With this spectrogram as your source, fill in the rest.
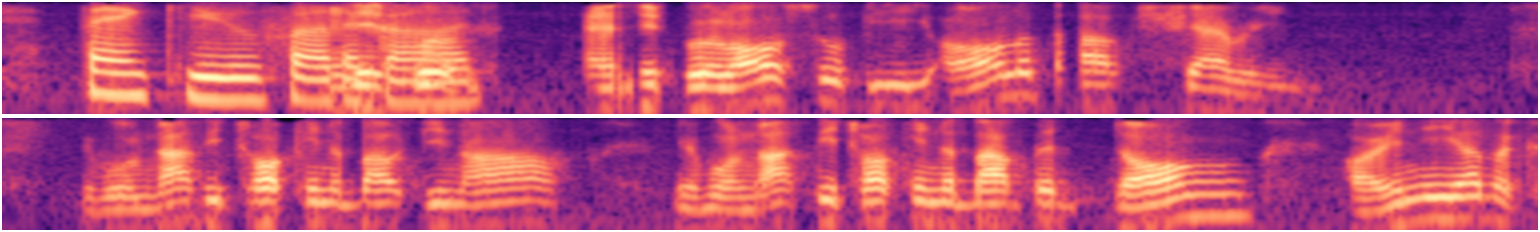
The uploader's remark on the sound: She will do a channeling session live so that callers can call. Personal responses to callers during the special call-in segment. This radio show.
